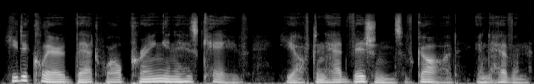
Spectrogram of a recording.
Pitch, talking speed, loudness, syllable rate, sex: 105 Hz, 180 wpm, -18 LUFS, 4.4 syllables/s, male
